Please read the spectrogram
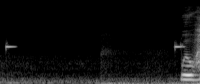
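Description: Two short, high electronic beeps, one at the very start and one about a second and three-quarters later, just as speech resumes.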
